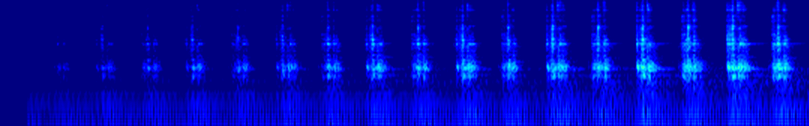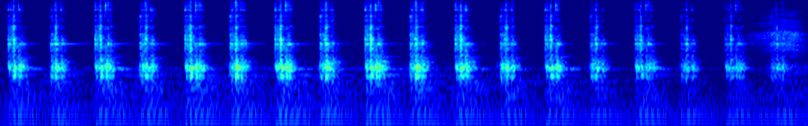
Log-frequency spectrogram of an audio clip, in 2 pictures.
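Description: A clock-like ticking, about three ticks a second, fading in and growing steadily louder, over a faint low hum.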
